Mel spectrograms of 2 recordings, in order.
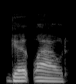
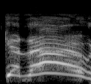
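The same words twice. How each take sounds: First: It is said flat, with no inflection. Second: It is said with lively, energetic inflection. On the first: "And I'd say it just like that" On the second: "it's not like"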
